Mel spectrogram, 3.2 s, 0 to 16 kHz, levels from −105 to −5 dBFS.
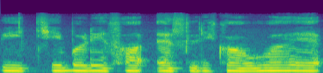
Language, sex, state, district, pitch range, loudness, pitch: Hindi, female, Uttar Pradesh, Shamli, 130-135 Hz, -15 LUFS, 135 Hz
